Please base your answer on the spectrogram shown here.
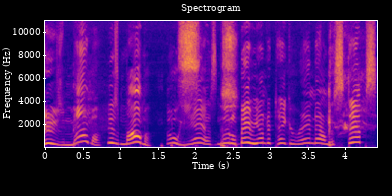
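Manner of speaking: flamboyant, very high, loud, over-the-top Southern drawl. Telling a story about the Undertaker's mama, in a Paul Bearer impression. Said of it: "You sound just like him".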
